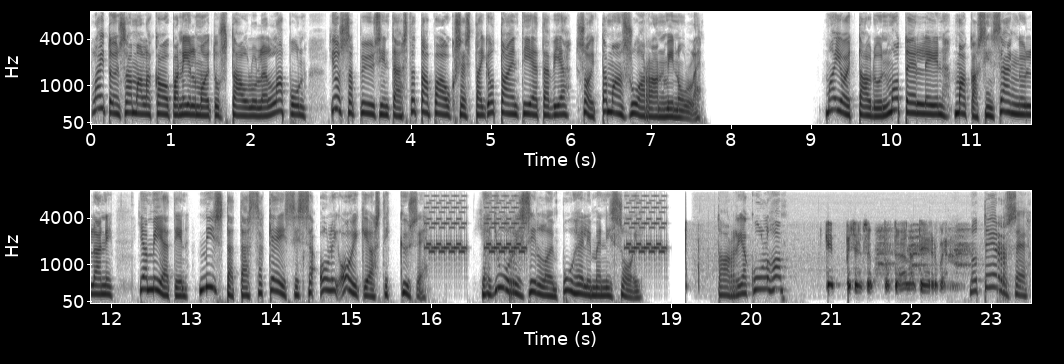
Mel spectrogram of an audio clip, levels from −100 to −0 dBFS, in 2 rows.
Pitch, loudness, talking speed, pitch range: 200 Hz, -19 LUFS, 95 wpm, 175-250 Hz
